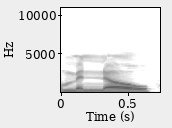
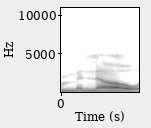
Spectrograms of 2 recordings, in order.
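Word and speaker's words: Minot: to Minnesota, mainly in the Dakotas, near Fargo, Mino, or I believe I'm pronouncing that right, Mino and Rapid City.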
